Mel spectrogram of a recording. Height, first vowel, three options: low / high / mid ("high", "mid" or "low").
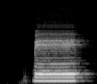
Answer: mid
